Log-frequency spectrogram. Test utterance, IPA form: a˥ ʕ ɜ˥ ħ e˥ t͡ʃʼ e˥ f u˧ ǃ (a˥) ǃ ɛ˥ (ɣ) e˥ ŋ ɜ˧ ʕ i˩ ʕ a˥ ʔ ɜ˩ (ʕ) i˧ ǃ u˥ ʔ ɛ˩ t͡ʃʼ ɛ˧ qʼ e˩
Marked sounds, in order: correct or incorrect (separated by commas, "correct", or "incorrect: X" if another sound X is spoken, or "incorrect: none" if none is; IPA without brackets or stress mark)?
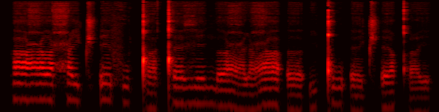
incorrect: a˩, correct, incorrect: ʔ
